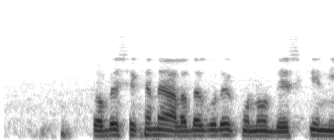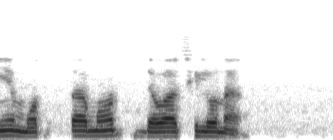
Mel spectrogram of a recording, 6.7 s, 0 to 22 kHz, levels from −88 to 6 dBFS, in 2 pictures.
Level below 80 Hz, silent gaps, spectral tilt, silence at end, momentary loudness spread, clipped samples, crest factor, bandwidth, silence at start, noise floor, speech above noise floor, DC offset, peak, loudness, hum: -56 dBFS; none; -13 dB/octave; 0.95 s; 7 LU; under 0.1%; 14 dB; 4 kHz; 0.6 s; -66 dBFS; 53 dB; under 0.1%; -2 dBFS; -15 LUFS; none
